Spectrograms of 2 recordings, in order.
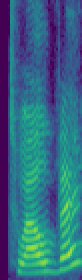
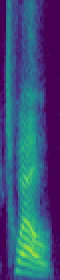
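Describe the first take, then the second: First: An extra vowel is sounded after the final v. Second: The word ends on the v with no vowel. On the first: The speaker calls it wrong. "you don't have to pronounce that last E" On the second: The speaker calls it right. "You can just say twelve"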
